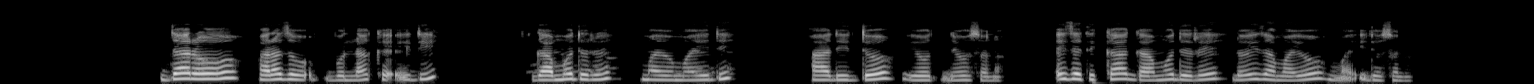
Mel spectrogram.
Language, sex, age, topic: Gamo, female, 25-35, government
